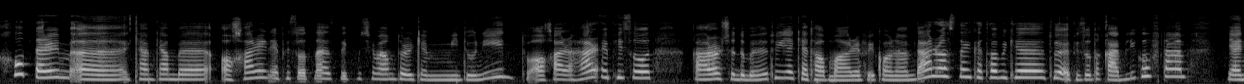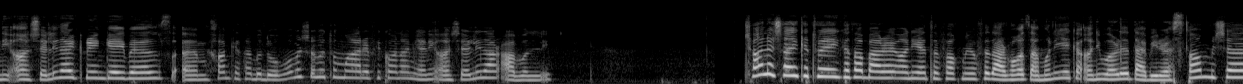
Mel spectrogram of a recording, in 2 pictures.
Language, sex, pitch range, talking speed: Persian, female, 220-310 Hz, 155 wpm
